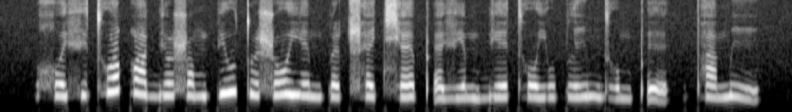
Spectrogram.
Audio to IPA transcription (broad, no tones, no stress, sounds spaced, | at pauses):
χʷ e fʲ ʊ tʰ o qʷ a bʲ o ʂ ɔ m pʲ u tʷ ɪ ʂ o j e m p ɛ ʈ͡ʂʰ ɛ t͡ɕʰ ɛ pʼ ɛ vʲ ɛ m bʲ e tʰ o j u p l i m dʱ o m pʼ ɪ | pʰ a m i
